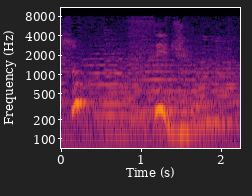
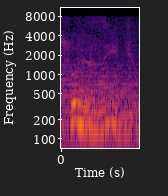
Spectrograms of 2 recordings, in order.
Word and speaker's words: subsídio: A pronúncia do vocábulo ali é subsídio, não subsídio.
